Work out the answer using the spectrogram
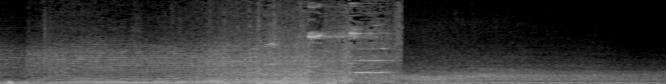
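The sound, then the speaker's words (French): A delivery driver's vehicle rolling along a road through Misiones province, Argentina: a steady broad road rumble with a layered engine hum that drops away after about four seconds, leaving a softer roar. “On roule pour traverser la province de Misiones.”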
